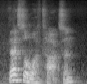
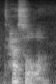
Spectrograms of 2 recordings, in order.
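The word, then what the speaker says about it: Thessaltoxin: I have to say I have to spell it. T H E T H E double S A L then toxin and then antidote.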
